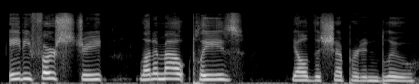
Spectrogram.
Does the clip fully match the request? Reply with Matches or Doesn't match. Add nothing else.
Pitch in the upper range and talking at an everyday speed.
Matches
